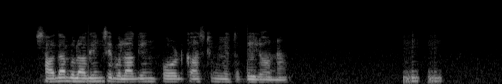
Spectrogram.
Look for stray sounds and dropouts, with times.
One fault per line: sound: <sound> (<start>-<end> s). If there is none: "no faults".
sound: laugh (4.0-4.4 s)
